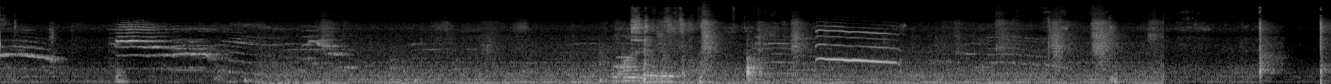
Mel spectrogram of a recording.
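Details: Domestic cat giving a few rising-falling harmonic meows near the start and again around the eighth second, separated by stretches of rumbling background noise and faint clicks.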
